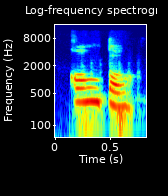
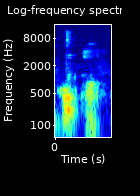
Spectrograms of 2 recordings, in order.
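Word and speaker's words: couteau: Nah, ini cara membacanya karena C dengan O, jadinya O ya. Tapi di sini ada OU-nya. Menjadi U. Di sini ada T, kut. AU itu bacanya U. Jadinya kuto.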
